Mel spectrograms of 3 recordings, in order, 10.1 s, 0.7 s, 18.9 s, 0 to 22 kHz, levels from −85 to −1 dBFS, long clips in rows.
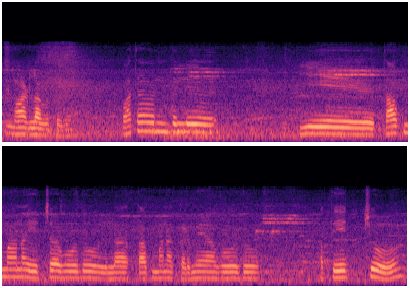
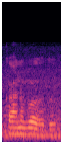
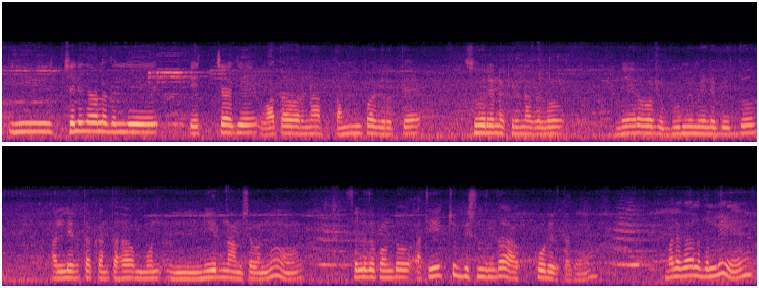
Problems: constant background noise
